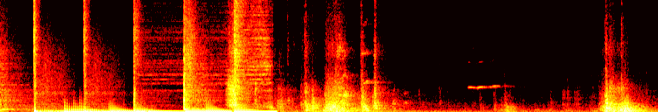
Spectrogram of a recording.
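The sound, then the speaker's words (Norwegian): A door opens with a loud, low rumbling thud and heavy scraping lasting a couple of seconds, followed by softer shuffling and movement sounds as Jonas Gahr Støre comes in through the door. “Der kommer han inn døra.”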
